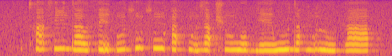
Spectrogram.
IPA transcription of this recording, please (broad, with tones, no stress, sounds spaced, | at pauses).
kʰ ã˦˨ s ĩ˦ d a˨ ʊ̯ θ ḛ˦˨ ɪ̯ ʔ ũ˦ s ũ˦˨ sʰ ũ˦ ʔ ä˦ ʔ p ũ˦˨ z ä˦ ʔ ʃ ũ˦ w o˨ ɡ e˨ ɪ̯ w u˦ d ä˦ ʔ ɡ ũ˦˨ l u˨ ɡ ä˦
